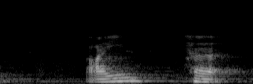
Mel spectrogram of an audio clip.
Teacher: দুই নাম্বার মাখরাজ হলকের মধ্যখান হইতে · কণ্ঠনালী বা হলকের মধ্যখান হইতে আইন হা তিন নম্বর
